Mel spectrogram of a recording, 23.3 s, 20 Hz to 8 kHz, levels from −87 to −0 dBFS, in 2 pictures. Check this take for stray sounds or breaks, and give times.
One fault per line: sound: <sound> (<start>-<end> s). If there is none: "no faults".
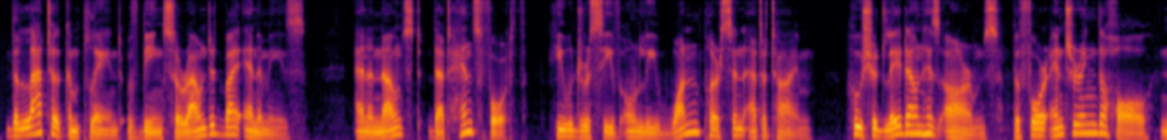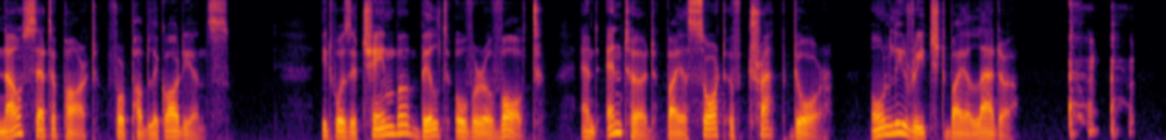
sound: cough (22.3-23.0 s)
